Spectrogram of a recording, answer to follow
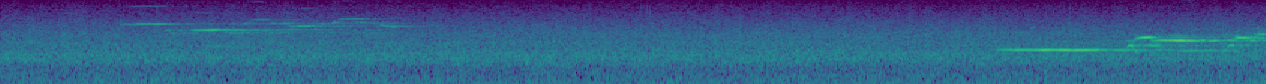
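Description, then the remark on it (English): A hermit thrush, perched on a low limb in a hemlock tree, sings two fluty, high phrases, one early and one near the end, over a steady background hiss of rushing water from a small waterfall. No one speaks. “A hermit thrush singing its heart out.”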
